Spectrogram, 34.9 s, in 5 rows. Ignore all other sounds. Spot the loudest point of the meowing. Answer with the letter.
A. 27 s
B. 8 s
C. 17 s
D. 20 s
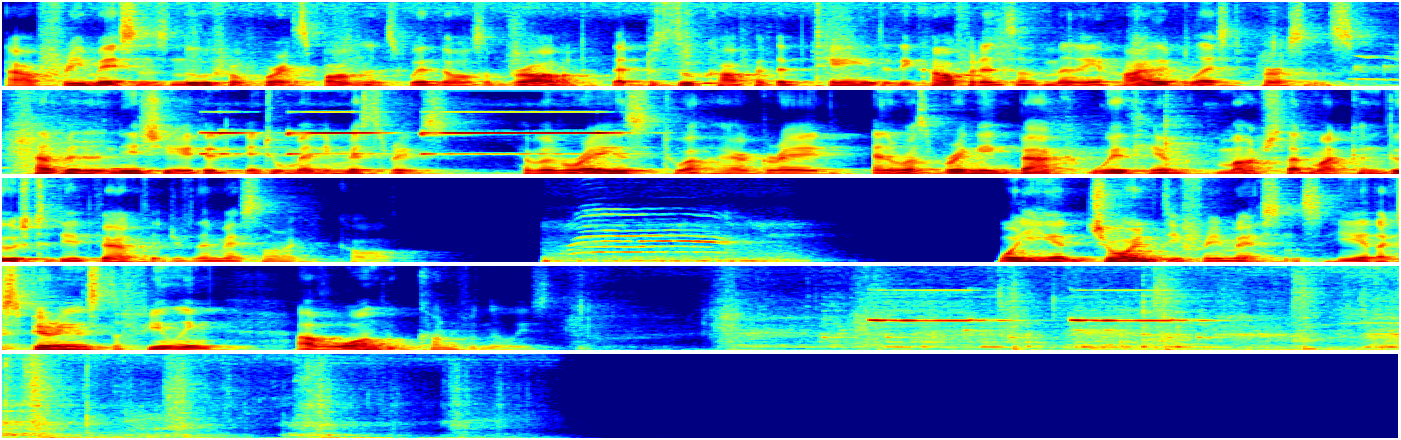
C.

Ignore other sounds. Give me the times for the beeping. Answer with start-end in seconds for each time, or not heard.
8.0-10.0, 12.2-12.8, 25.1-27.0.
